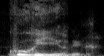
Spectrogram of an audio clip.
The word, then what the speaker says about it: courir: Courir. Très bien. Courir. Tour. Run. So would it be pronounced like would it be like coo and then a really strong H like here courir?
